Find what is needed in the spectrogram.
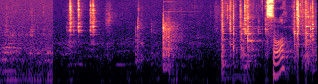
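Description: Metal clinks and knocks of a car clutch pressure plate and clutch disc being worked off the engine's flywheel and handled by hand, a scatter of sharp taps with the loudest about halfway through.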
